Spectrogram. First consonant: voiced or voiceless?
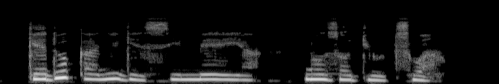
voiceless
